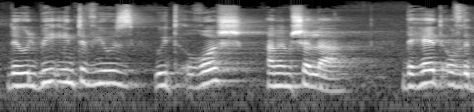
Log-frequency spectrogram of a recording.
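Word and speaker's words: Rosh (ראש): The word Rosh, spelled Resh Aleph Shin, you don't hear the Aleph is silent, but you still have to write it.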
